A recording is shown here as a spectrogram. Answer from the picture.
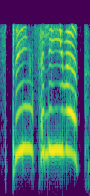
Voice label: Runaway, Speech, Swedish; 11khz; International

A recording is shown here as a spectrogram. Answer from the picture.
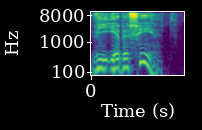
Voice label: priest Move, german

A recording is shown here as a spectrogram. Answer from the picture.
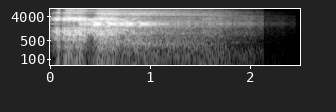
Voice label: VOICEFX TEKNO 140, Techno, Voice

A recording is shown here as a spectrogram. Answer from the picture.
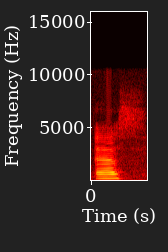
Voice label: "s" female, alphabet; Web Clip Empire 150,000

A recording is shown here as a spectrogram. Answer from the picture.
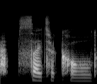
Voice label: lost, English

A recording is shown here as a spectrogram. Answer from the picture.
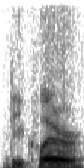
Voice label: "declare", dealer's speech; PowerPOKER Demo

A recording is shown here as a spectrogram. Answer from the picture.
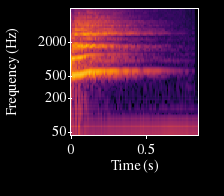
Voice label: chinese

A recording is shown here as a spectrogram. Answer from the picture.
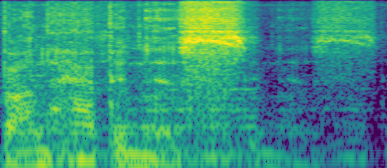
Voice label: unhappy, speech; OctaMED SoundStudio V1

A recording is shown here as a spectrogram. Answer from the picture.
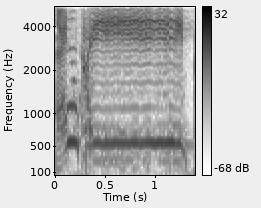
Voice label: "Fire", Danish

